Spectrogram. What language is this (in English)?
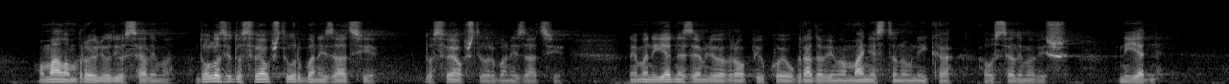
Serbian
